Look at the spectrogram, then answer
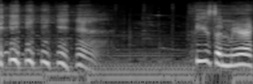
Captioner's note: laughter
